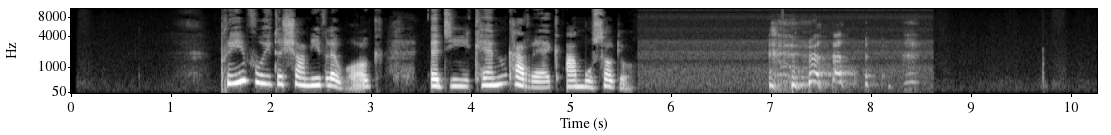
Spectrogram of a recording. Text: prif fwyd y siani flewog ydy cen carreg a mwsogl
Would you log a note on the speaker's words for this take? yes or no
no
